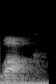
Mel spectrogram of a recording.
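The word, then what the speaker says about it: vāk: Vak. V-A, capital A-K, Vak.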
